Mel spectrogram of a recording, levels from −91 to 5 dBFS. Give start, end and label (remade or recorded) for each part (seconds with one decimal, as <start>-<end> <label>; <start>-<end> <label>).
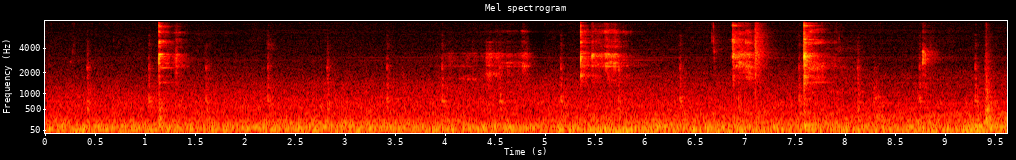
0.0-2.5 recorded; 2.5-3.0 remade; 3.0-6.4 recorded; 6.4-7.3 remade; 7.3-8.0 recorded; 8.0-9.1 remade; 9.1-9.6 recorded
